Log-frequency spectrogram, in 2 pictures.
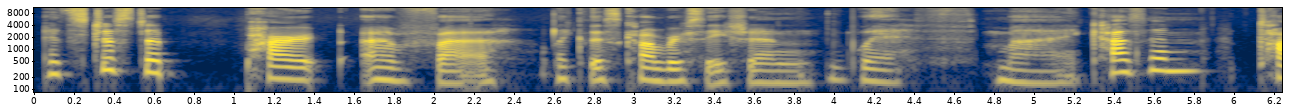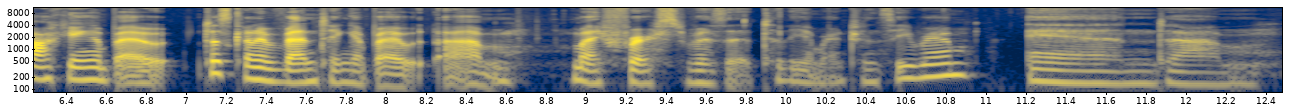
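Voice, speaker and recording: A woman chatting as an interview guest, thoughtful and tentative, often trailing off softly. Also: low voice, animated, measured pace, vocal fry, dry recording, clean studio sound. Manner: thoughtful, tentative, hedging with soft trail-offs. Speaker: guest playwright and spoken word poet. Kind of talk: casual interview chat. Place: studio, in person.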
